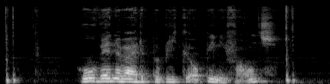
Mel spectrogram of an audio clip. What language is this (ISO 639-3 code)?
nld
